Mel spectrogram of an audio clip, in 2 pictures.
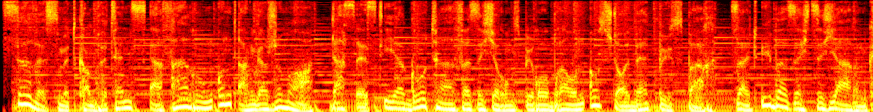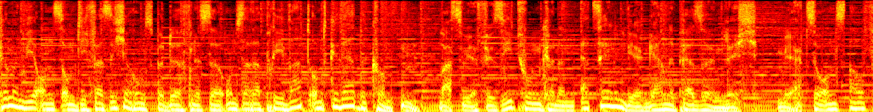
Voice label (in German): radiospot versicherungsbuero; gothaer; versicherungsbuero braun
